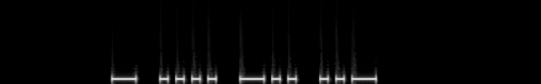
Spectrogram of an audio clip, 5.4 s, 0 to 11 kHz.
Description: Morse code, heard as a keyed tone, about 15 wpm, 700 Hz. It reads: THDU
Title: Four Challenging Letter-Number Combinations 15wpm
